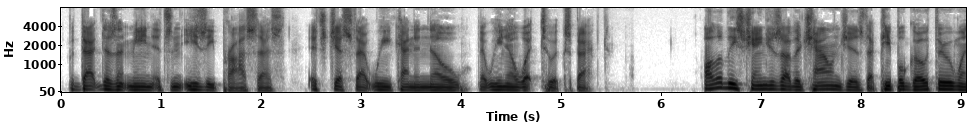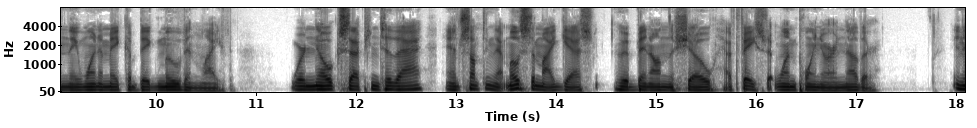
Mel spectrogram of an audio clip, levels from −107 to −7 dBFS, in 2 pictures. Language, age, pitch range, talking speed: English, 40-59, 95-115 Hz, 225 wpm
